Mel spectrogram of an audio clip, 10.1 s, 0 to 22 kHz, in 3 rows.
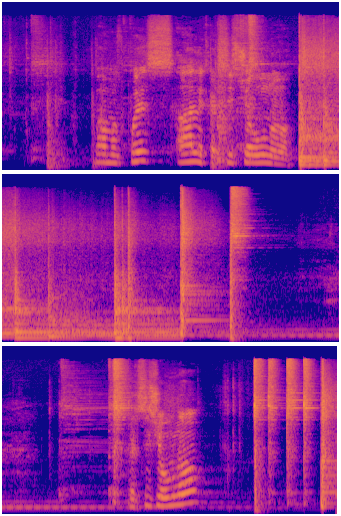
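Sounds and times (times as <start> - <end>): drum kit strikes: 2.2 - 10.0.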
